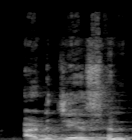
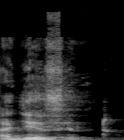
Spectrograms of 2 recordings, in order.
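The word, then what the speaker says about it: adjacent: सी इ एन टी अब देखो यहां पे जो डी होता है ना एडजेसेंट हम डी को यहां प्रोनाउंस नहीं करते। सही अच्छी इंग्लिश में हम अजय बोलते हैं। अजय सेंट। ठीक है? डी यहां पे साइलेंट होता है।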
